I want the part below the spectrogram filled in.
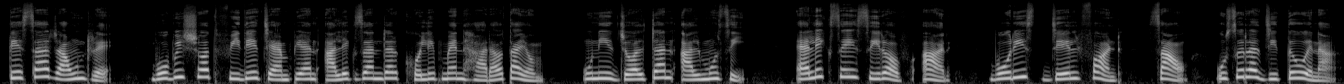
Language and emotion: Santali, neutral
